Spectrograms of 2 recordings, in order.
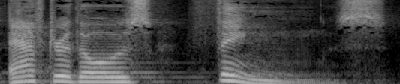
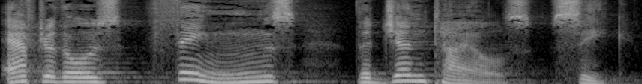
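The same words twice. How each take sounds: First: "After" stressed, read very slowly. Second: "After" stressed, said slowly. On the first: Preacher reading the verse, weighting the word after. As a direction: lean on "After" and draw it out. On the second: Preacher rereading the verse, stressing after. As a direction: give "After" the weight, slow. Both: Shown as a demonstration. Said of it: "I tried to emphasize that word".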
